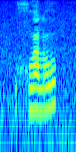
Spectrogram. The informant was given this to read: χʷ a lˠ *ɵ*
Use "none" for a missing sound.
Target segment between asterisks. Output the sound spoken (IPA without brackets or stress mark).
o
